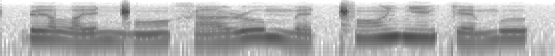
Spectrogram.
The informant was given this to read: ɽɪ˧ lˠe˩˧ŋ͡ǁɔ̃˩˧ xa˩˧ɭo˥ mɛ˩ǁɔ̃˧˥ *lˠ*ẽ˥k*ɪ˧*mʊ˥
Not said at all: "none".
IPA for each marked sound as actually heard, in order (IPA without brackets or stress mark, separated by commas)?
ʎ, ɛ˧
